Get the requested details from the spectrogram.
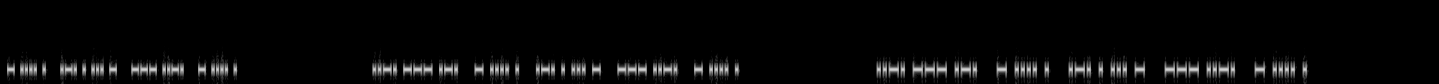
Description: Morse code, heard as a keyed tone, about 52 wpm, 700 Hz. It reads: THE REST OF THE FOR THE REST OF THE FOR THE REST OF THE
